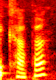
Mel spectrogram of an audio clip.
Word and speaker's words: cuppa: of tea good now this is such a natural and common way to pronounce cup of that in British English the word Kapur actually means a cup of tea and after all that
